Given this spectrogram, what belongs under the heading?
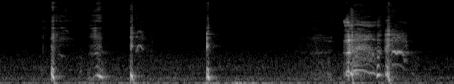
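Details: Lingering cough over a month after an illness, with constant scratchy throat, episodes about 8 times daily; a milder bout not triggering asthma cough: about six short, dry, scratchy coughs in a loose series.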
